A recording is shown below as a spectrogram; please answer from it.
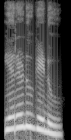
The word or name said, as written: ಎರಟೆಕುಟ್ಟಿ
